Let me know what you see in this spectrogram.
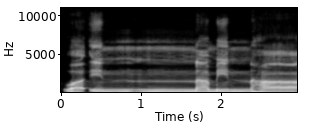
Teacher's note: নুন সাকিনের পরে হাটি হলো ইজহারের হরফ এজন্য আমরা এই নুন সাকিনের মধ্যে স্পষ্ট করে পড়ব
